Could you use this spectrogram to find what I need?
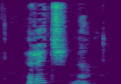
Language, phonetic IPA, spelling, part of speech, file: Polish, [rɨˈt͡ɕĩna], rycina, noun, LL-Q809 (pol)-rycina.wav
